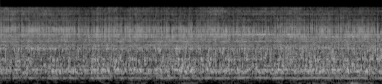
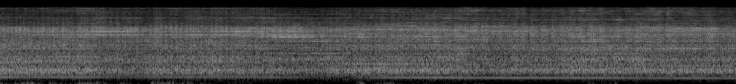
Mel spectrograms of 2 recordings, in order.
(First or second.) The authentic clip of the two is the second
